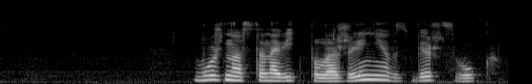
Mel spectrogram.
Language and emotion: Russian, neutral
